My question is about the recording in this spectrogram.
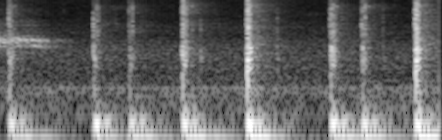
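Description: Computer keyboard being typed on, a series of separate key presses a quarter to half a second apart, as a new chart symbol is entered.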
